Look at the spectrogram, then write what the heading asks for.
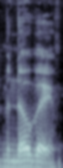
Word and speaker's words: Minobe: Minobe?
